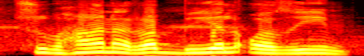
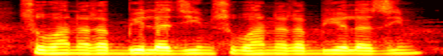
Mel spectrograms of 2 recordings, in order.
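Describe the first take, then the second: First: Slow "सुभान रब्बियल अजीम" with "रब्बियल" drawn out; correct pronunciation. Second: "रब्बिल" with the ya sound dropped; wrong pronunciation. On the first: Teacher slowly showing the right recitation of "रब्बियल". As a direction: stretch "रब्बियल" so the "ई-ए" is clearly heard. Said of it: "ईए को जोड़ना रहता है". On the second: Teacher showing women the common mistake, "रब्बिल" clipped. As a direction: say "सुभान रब्बिल अजीम", skipping the "ई-ए" in "रब्बिल". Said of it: "तो इस तरीके से नहीं पढ़ना है". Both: Shown as a demonstration.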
